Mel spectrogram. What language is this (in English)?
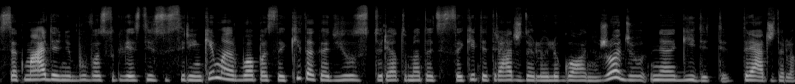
Lithuanian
